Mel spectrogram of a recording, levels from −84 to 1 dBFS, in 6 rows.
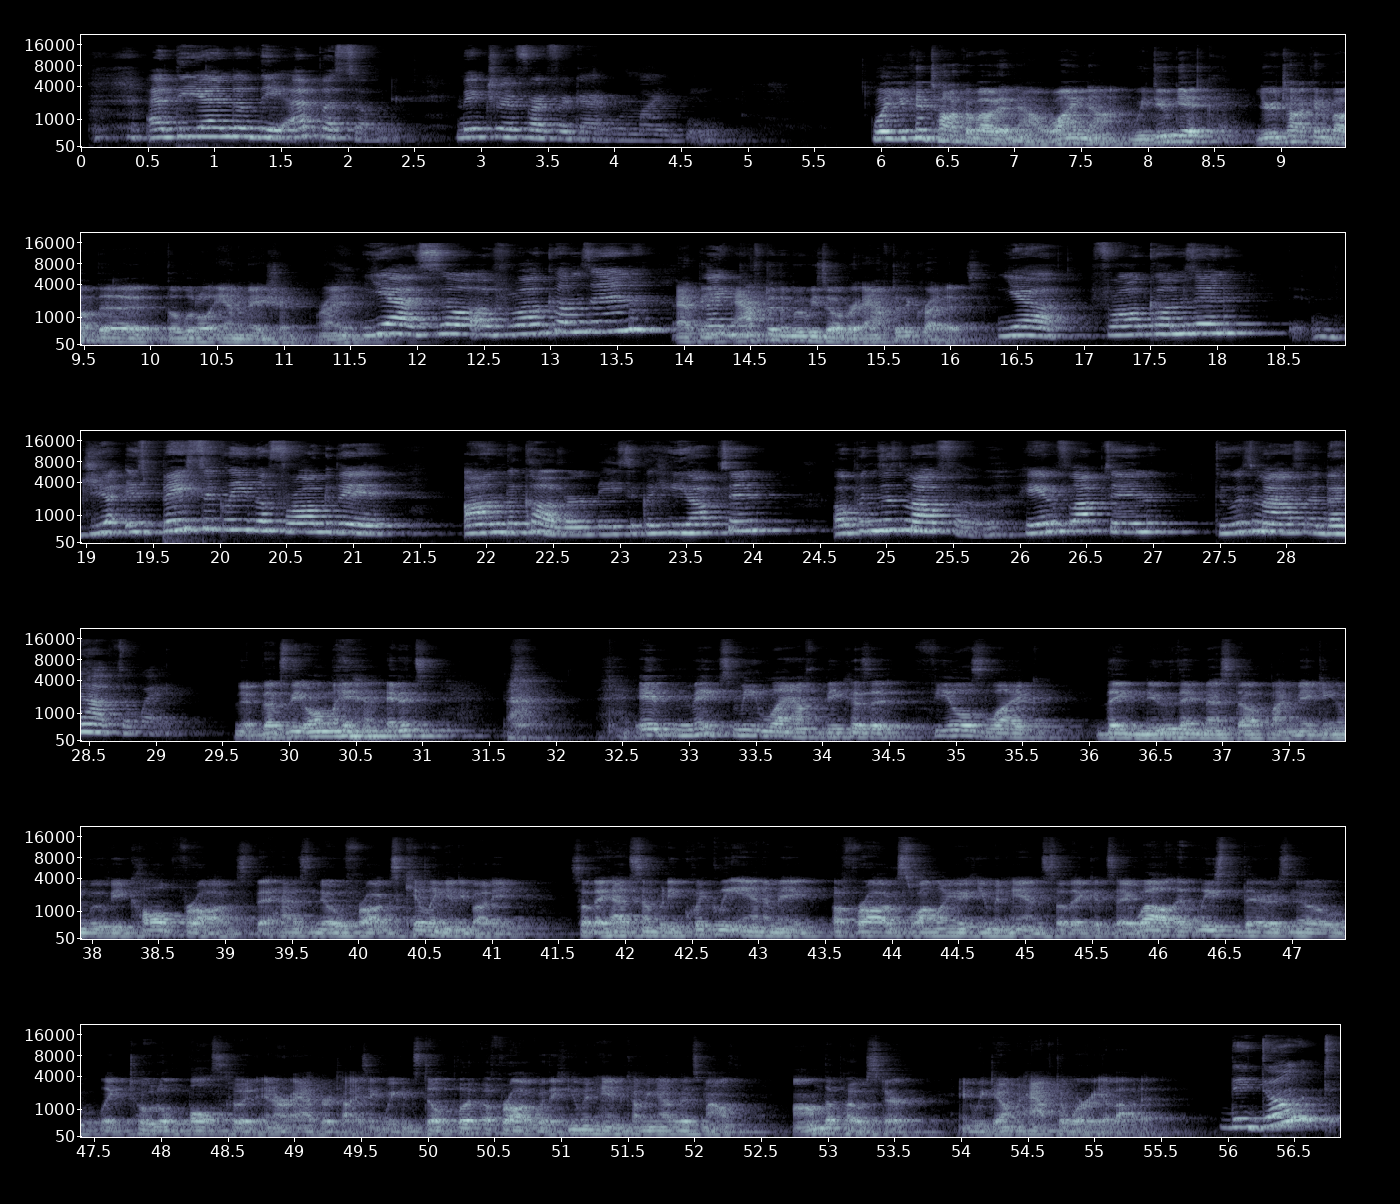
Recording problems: room echo; slight; dies away in 0.6 s
off-mic speech; somewhat distant

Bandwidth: 16 kHz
